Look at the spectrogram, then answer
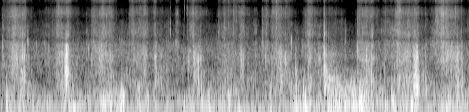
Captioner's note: footsteps and distant tractor noise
